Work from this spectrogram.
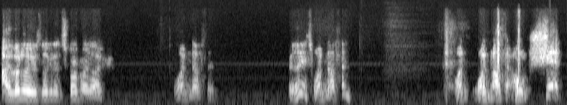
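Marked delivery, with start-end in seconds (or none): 2.3-7.5 starts hushed, rises to higher-pitched shock; dawning disbelief. Retold or imitated. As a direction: let the realisation build in stages. Acts out disbelief at scoreboard.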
